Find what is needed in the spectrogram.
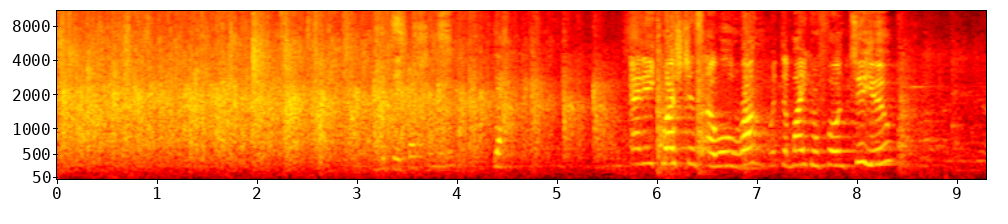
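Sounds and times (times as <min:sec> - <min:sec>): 
audience applause at the end of a talk about a software project: 0:00.0 - 0:05.7
speech: 0:03.4 - 0:04.7, 0:05.8 - 0:08.5.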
